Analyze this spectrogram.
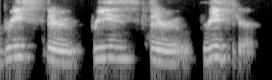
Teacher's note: the z z and the t almost become one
